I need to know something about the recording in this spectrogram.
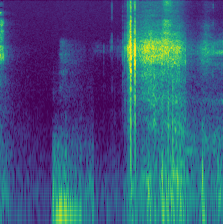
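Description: Faint handling noise from toy action figures and the handheld camera: a soft rustle about half a second in, then one sharp click and a short rustle near the end.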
